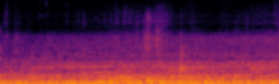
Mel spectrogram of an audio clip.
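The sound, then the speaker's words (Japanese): Steady low rumble of a moving, packed-full commuter train heard from inside the carriage, a constant droning hum with faint rattles and no one speaking. “満員電車ってすごいな。”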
